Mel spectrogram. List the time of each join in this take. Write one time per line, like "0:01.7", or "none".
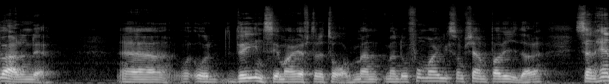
0:01.7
